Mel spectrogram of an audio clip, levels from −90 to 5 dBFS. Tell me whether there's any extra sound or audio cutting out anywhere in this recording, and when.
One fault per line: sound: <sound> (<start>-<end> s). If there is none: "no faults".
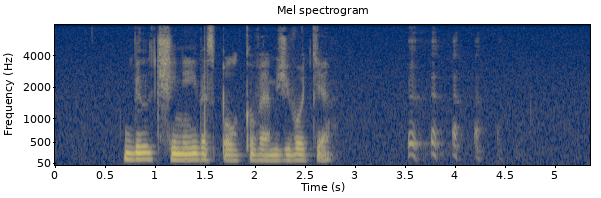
sound: laugh (3.5-4.5 s)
